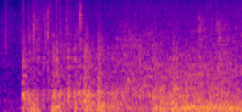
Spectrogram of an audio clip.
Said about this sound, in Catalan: Per exemple, jo ara penso que m'agradaria que es posés a ploure. I seria guai que de sobte es posés a ploure.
